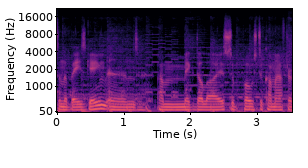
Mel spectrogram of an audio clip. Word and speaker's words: Amygdala: Finally, I pitch stopped at Amygdala, or how Patches pronounces it, Amygdala. Oh, Amygdala, Now I'm hesitant to say every boss's name, just in case German turns out to be German.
